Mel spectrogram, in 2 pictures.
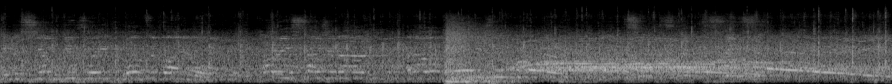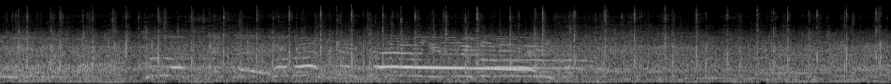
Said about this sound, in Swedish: Ja, det vi får höra är helt enkelt eh, inmarschen från City det här.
